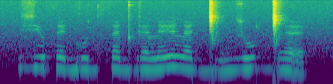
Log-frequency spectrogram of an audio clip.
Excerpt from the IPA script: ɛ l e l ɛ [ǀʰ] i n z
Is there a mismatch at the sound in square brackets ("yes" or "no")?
yes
